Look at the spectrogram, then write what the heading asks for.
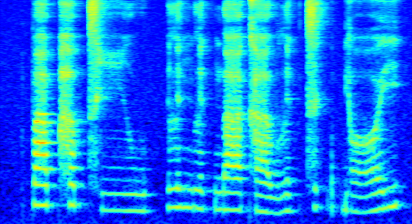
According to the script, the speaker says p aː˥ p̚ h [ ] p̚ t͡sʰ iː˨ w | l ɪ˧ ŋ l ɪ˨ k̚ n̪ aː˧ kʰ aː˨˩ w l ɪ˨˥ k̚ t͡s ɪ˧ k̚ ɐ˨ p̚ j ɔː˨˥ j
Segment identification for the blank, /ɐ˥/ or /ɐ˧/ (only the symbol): ɐ˥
